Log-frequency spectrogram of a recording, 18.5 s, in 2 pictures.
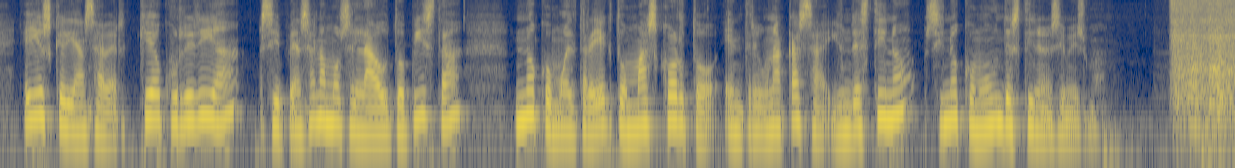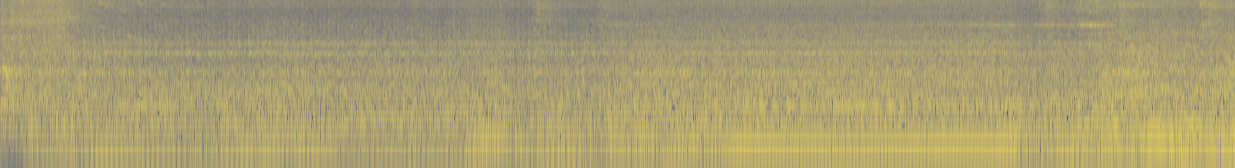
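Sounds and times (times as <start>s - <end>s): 
speech: 0.2s - 8.5s
engine of a red Volkswagen van starting and running: 8.8s - 18.5s.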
